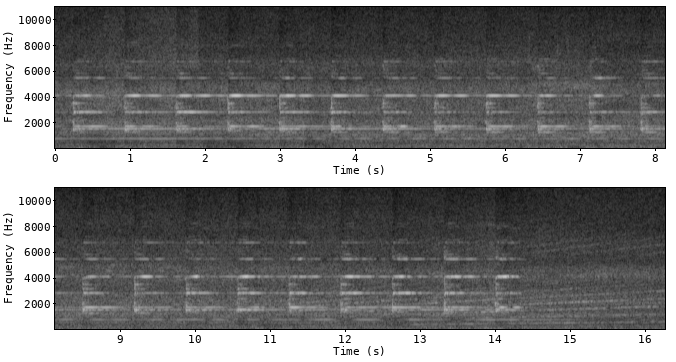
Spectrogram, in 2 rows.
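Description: Amtrak ACS-64 electric locomotive passing slowly with its bell ringing steadily, about one and a half strokes a second; the bell stops near the end. Just before it stops, a rising whine from the locomotive's electric drive comes in as the train picks up speed.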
